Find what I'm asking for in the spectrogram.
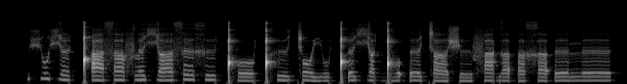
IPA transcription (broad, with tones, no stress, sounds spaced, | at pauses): ç u˦ ç ɘː˨ ǃʼ a˨ s ɐ˦˨ f l ɘ˦ ç ɐː˨˦ s ɘː˦ x ɨː˦ ǃʰ oː˨ ǃʰ ɨː˦ c o˦˨ j u˨ ǃʼ ɘ˦ ç ɐ˦˨ ɡ͡ǃ o˦ ʔ ɘː˦ c ɐː˨ ʃ ɨː˨ f a˦ ɡ ɐ˦ ʔ ɐ˨ x ɐ˦ ʔ ɘː˦ ŋ ɘː˦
